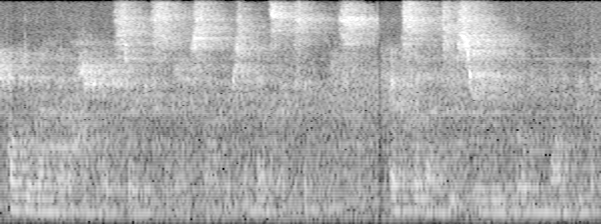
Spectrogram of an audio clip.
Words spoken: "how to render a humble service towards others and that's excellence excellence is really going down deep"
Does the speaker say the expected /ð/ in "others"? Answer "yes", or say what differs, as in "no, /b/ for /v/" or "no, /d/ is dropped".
no, /ð/ is dropped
